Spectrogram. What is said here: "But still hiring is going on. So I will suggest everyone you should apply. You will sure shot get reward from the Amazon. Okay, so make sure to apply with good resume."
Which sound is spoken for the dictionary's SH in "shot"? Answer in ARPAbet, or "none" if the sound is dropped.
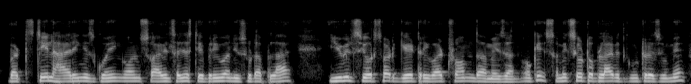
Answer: S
